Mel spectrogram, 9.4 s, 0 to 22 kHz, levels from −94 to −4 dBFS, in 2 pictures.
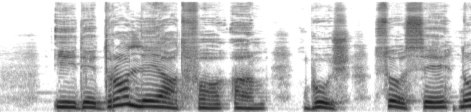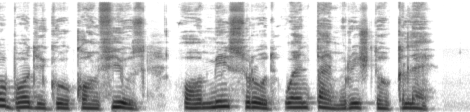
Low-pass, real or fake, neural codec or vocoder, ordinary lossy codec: none; real; none; none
